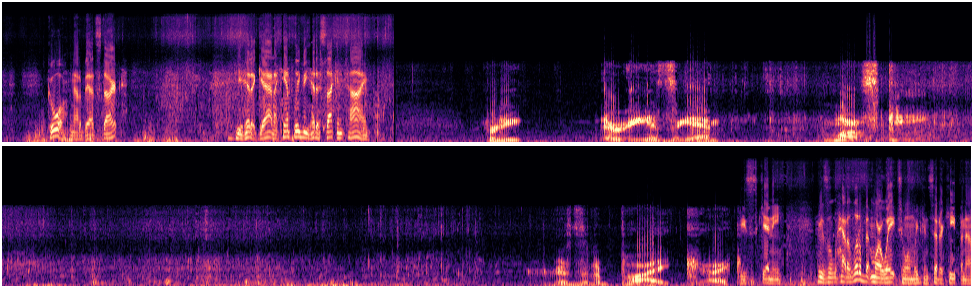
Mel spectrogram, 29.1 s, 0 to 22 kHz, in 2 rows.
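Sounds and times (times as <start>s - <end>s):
fish thrashing and splashing: 2.0s - 5.9s, 13.2s - 22.0s, 26.1s - 28.5s.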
